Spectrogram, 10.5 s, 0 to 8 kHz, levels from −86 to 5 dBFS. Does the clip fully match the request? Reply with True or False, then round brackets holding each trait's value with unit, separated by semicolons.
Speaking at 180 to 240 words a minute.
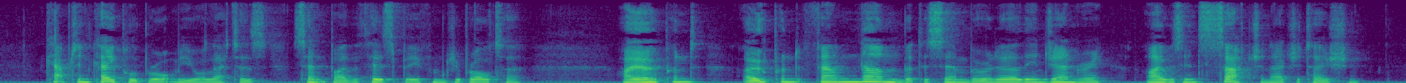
False (165 wpm)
